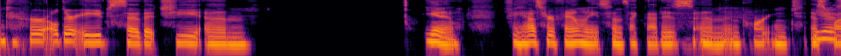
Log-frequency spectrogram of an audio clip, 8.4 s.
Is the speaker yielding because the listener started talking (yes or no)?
yes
